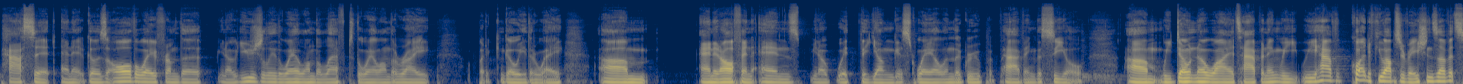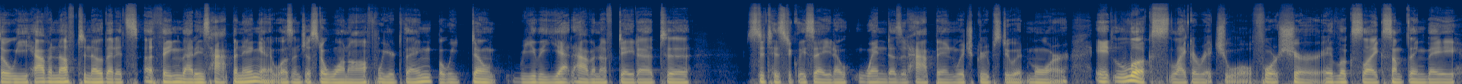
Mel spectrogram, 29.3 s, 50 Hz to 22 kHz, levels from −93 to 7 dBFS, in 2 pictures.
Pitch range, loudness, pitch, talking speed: 110-125 Hz, -25 LUFS, 115 Hz, 240 wpm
